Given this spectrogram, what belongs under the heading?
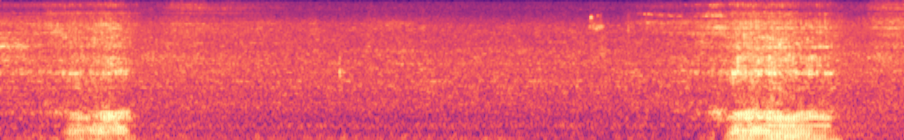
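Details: Sleeping animal, possibly a dog: two loud, low rattling snores about five seconds apart, near twelve breaths a minute, with quiet between; heavy snoring.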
